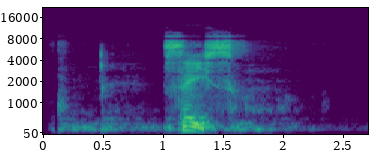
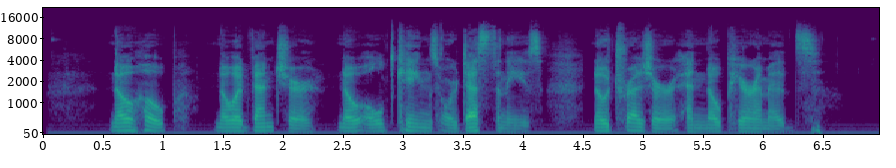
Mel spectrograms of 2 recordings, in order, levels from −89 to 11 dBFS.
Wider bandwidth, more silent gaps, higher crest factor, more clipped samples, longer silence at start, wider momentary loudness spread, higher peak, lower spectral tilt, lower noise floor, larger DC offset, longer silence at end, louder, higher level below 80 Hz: second, 10.5 kHz vs 14.5 kHz; neither; second, 18 dB vs 24 dB; neither; second, 0.1 s vs 0.55 s; first, 23 LU vs 9 LU; first, -4 dBFS vs -8 dBFS; about the same, -2.5 dB/octave vs -2.5 dB/octave; first, -66 dBFS vs -59 dBFS; neither; first, 0.9 s vs 0.5 s; first, -16 LUFS vs -31 LUFS; about the same, -66 dBFS vs -62 dBFS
